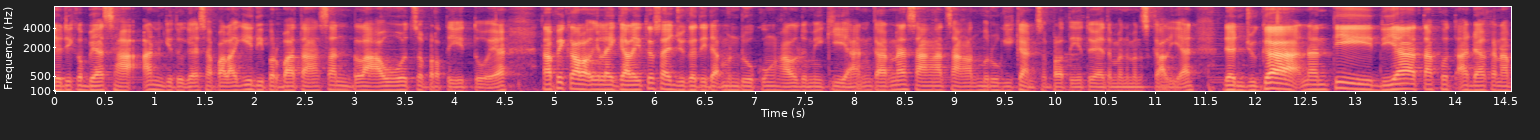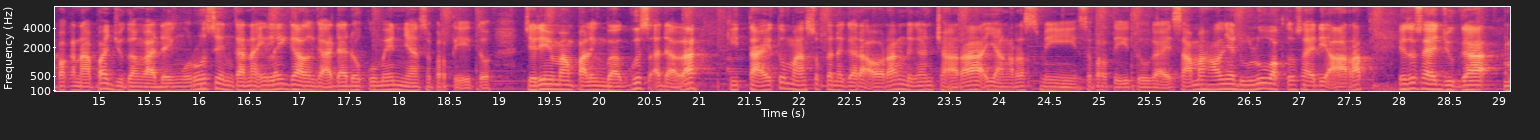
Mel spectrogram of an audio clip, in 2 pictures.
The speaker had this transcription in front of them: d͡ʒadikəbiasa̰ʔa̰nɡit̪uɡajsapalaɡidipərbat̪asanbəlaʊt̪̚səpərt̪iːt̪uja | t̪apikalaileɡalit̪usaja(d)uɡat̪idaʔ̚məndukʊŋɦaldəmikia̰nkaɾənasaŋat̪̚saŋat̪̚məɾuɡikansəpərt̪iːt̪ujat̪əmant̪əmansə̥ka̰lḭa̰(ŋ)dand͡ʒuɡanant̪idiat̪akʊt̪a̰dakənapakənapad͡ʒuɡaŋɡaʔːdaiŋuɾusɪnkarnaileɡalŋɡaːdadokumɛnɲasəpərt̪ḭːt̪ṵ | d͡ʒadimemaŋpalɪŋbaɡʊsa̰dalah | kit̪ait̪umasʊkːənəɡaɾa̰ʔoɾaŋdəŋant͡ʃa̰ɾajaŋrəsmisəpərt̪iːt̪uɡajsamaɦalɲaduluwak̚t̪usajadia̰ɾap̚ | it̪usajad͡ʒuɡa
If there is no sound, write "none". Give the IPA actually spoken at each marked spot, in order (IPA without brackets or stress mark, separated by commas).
d͡ʒ, n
